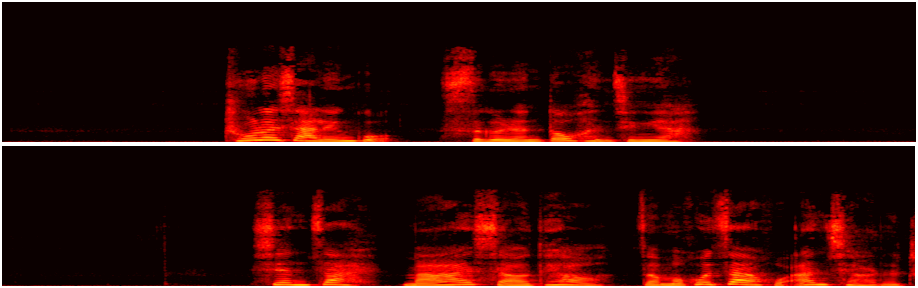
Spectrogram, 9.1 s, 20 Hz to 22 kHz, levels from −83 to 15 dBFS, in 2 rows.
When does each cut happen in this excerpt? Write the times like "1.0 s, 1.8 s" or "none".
4.6 s, 6.5 s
